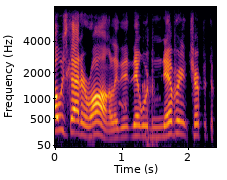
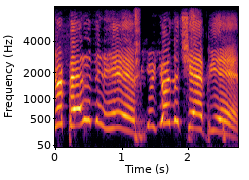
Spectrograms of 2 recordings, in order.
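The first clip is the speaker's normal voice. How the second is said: kind-of-high, pitched-up put-on voice; 10 semitones higher than usual. Doing an impression of someone pumping up a fighter as champion, imitating a high-pitched voice. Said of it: "kind of high".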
